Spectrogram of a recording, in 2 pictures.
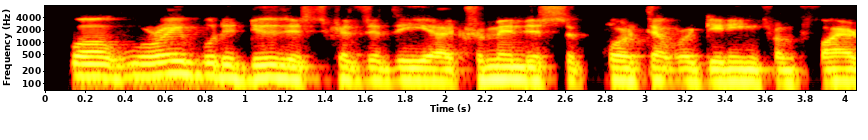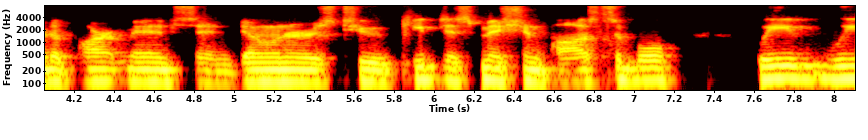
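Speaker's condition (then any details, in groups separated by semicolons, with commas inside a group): No condition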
